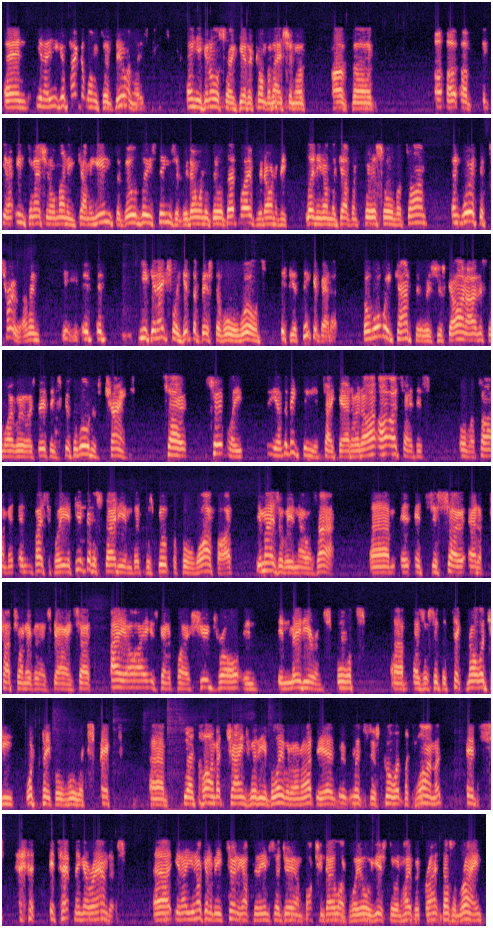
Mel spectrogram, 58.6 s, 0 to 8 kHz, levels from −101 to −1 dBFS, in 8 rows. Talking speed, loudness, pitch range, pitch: 230 wpm, -17 LUFS, 150-185 Hz, 165 Hz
